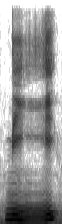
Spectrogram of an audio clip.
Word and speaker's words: 你: So the whole character is pronounced as 你, means you.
